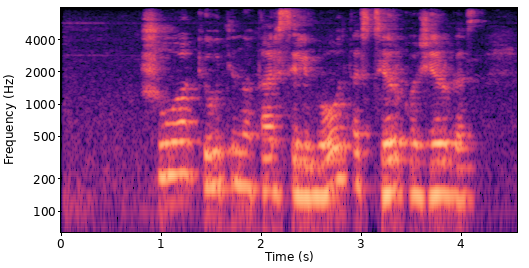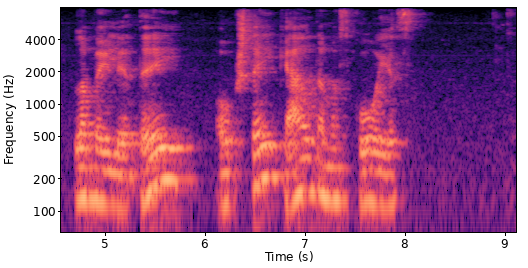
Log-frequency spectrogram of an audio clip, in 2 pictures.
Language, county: Lithuanian, Telšiai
